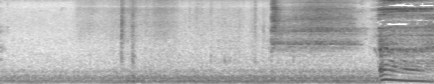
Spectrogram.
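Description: Car engine idling inside the cabin, a steady low hum. Near the end a man's voice gives a short, falling vocal sound, the loudest moment.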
